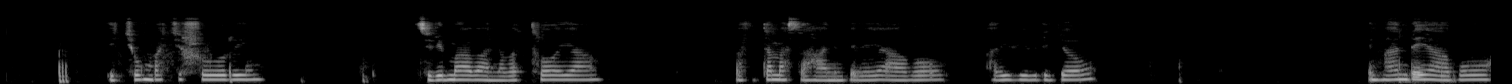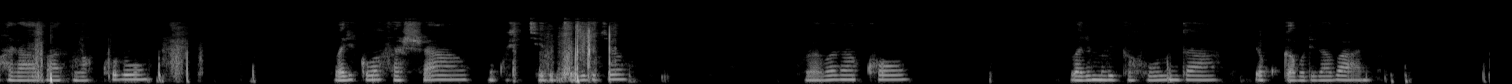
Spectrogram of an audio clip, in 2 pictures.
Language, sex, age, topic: Kinyarwanda, female, 25-35, health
